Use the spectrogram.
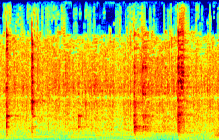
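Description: Chicken karahi being stirred in a pan, a spoon scraping and clacking in a few sharp strokes over a steady close sizzle of frying, with no talking.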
